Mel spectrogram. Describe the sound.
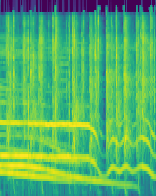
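Clapping and cheering from an audience welcoming a guest: quick, sharp claps run throughout under a drawn-out whooping cheer that slides down in pitch.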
